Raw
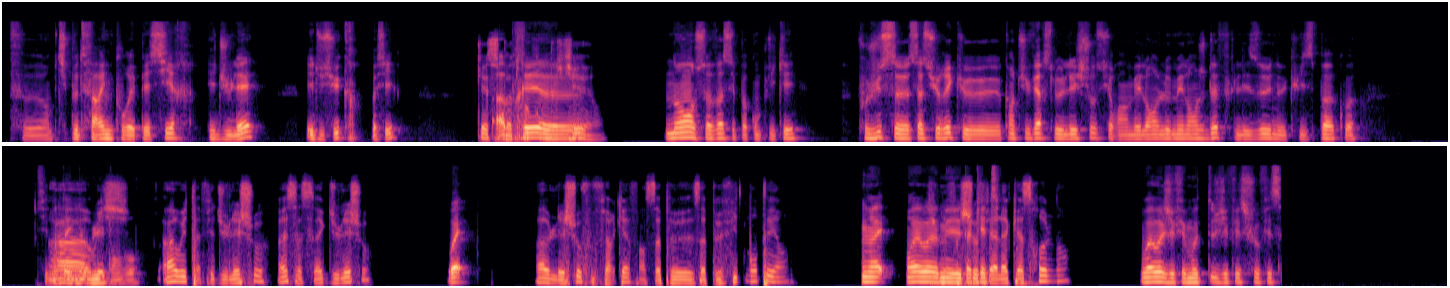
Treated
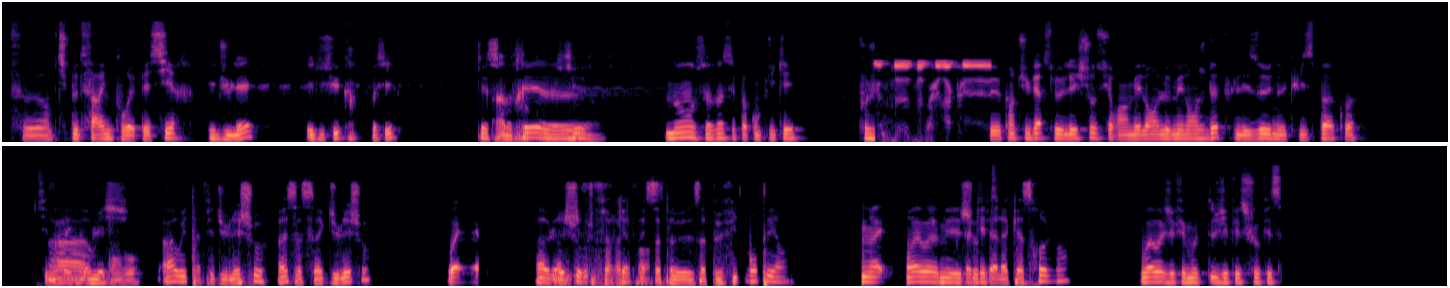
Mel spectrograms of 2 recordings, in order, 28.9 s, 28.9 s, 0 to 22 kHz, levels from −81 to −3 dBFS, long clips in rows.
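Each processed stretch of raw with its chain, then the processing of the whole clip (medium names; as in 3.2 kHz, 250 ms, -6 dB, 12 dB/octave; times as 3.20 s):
1.78–7.32 s: static phaser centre 2.6 kHz, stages 6 + feedback echo behind a high-pass 210 ms, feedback 75%, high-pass 1.5 kHz, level -20 dB
8.73–9.90 s: peaking EQ 1.1 kHz -4 dB 1 oct + compression 1.5:1, threshold -28 dBFS + frequency inversion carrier 3.7 kHz
14.96–16.83 s: block-companded coder 5-bit + dynamic bell 5.9 kHz, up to -7 dB, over -42 dBFS, Q 0.83 + compression 1.5:1, threshold -26 dBFS
19.02–21.19 s: chunks repeated in reverse 104 ms, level -5 dB + band-stop 1.2 kHz, Q 5.7
whole clip: compression 10:1, threshold -21 dBFS; spectral contrast expander 1.5:1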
